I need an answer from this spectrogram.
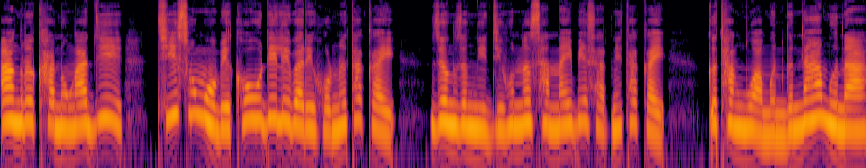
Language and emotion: Bodo, fearful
